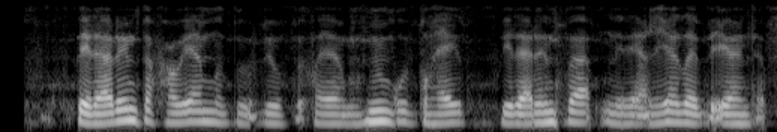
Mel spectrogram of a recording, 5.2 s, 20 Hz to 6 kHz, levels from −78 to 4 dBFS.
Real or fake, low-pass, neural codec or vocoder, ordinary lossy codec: fake; 5.4 kHz; autoencoder, 44.1 kHz, a latent of 192 numbers a frame, MeloTTS; none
